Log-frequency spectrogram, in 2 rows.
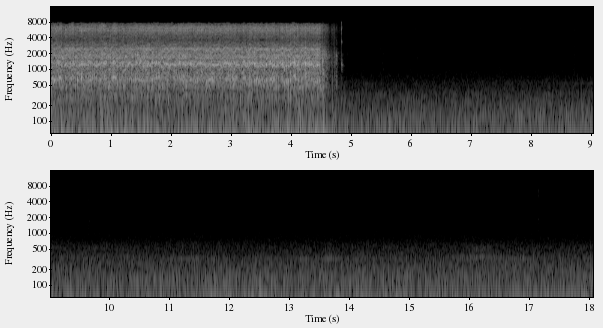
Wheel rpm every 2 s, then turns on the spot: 160, 160, 40, 0, 0, 0, 0, 0, 0.
none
